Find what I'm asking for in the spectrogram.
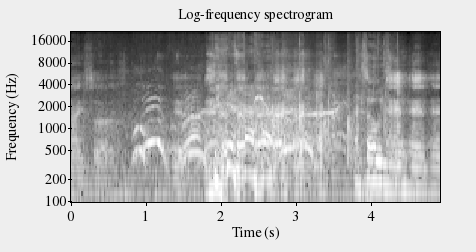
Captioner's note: audience cheering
